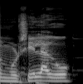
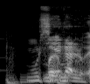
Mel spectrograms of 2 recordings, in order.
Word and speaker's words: murciélago: Es como el murciélago. – Murciégalo. – Bueno, murciégalo. Es que bueno. A veces lo dije bien ahora sí, pero sí, ya sí. Te lo toman como bien de las dos maneras.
